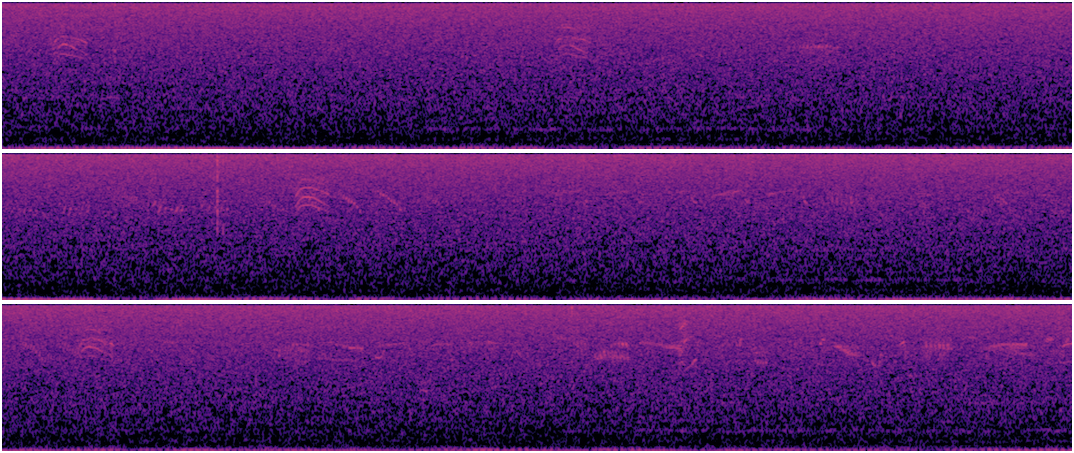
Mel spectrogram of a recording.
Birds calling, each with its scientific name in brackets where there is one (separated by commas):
Hawaii Amakihi (Chlorodrepanis virens), Eurasian Skylark (Alauda arvensis)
